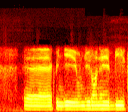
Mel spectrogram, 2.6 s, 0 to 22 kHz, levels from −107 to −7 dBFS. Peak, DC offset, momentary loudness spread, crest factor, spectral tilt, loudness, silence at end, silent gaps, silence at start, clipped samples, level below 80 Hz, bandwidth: -6 dBFS; under 0.1%; 5 LU; 14 dB; -8.5 dB/octave; -20 LUFS; 0 s; none; 0 s; under 0.1%; -58 dBFS; 4.1 kHz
